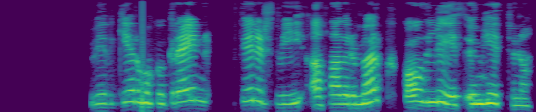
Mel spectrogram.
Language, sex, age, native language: Icelandic, female, 50-59, Icelandic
